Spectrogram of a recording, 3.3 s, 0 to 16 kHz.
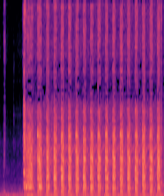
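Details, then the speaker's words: Toyota 8 Series 5,000 lb LPG forklift: FCM disconnected with the injector still connected, the starter cranks steadily at about three pulses a second and never catches, showing cranking fuel comes mainly from the main path, not the injector. "So the connector and the hose is connected. The FCM is disconnected though, but it's not able to start."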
